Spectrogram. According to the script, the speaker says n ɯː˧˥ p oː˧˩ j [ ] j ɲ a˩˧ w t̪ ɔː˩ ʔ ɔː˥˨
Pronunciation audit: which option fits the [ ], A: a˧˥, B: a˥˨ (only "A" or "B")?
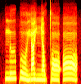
B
